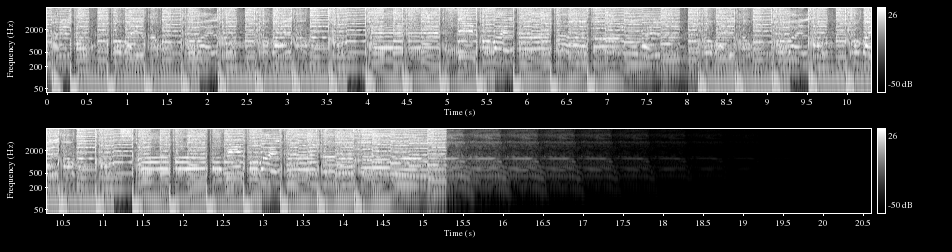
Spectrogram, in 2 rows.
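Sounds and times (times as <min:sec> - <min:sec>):
phonk music: 0:00.0 - 0:16.0.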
